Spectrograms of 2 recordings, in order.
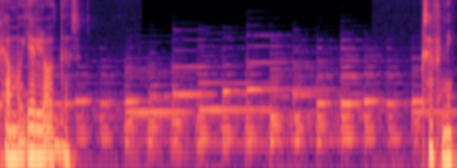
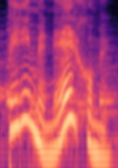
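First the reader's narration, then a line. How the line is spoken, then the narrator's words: Mouse calling out. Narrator (Greek): φωνάζει το ποντίκι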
